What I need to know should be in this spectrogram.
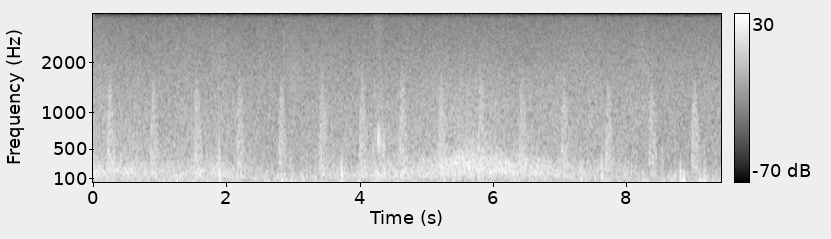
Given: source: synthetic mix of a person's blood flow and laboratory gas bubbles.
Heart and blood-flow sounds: Doppler ultrasound of blood flow; subclavian vein
4.20-4.38 s: bubbles
From the record:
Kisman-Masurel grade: 112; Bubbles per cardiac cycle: 1 to 2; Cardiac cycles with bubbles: 1 to 10%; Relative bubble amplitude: moderate (0.250 to 0.450); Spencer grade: 1 (occasional bubble signal discernible with the cardiac motion signal, with majority of cardiac periods free of bubbles); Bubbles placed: anywhere in the cardiac cycle

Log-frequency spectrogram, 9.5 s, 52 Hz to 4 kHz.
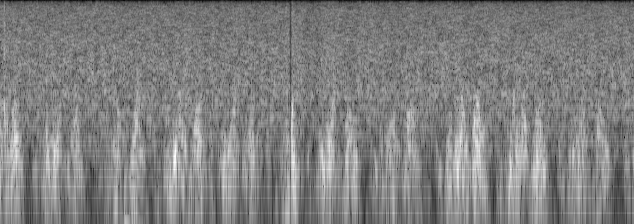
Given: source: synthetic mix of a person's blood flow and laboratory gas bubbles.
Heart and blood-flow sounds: Doppler ultrasound of blood flow; precordium
0.06-0.17 s: bubbles
0.67-0.74 s: bubbles
7.68-7.74 s: bubbles
From the record:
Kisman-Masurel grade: 121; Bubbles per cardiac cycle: 1 to 2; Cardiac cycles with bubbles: 10 to 50%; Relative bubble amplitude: barely perceptible (0.100 to 0.250); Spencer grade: 2 (many but less than half of the cardiac periods contain bubble signals, singularly or in groups); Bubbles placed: anywhere in the cardiac cycle

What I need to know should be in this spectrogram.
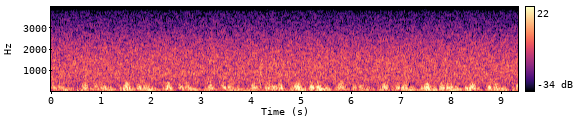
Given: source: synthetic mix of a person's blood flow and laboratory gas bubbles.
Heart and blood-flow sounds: Doppler ultrasound of blood flow; precordium
4.14-4.25 s: bubbles
4.33-4.42 s: bubbles
4.53-4.66 s: bubbles
From the record:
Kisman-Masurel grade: 212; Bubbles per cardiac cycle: several, 3 to 8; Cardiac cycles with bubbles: 1 to 10%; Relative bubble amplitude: moderate (0.250 to 0.450); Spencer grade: 1 (occasional bubble signal discernible with the cardiac motion signal, with majority of cardiac periods free of bubbles); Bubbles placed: anywhere in the cardiac cycle

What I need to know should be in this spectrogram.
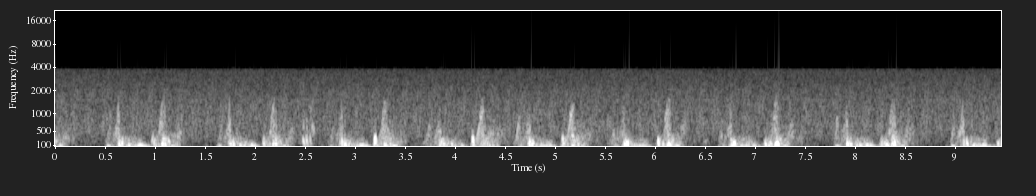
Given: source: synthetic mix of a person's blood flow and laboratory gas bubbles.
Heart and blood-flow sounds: Doppler ultrasound of blood flow; precordium
2.46-2.62 s: bubbles
From the record:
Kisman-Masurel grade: 111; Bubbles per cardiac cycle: 1 to 2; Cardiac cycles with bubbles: 1 to 10%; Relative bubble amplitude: barely perceptible (0.100 to 0.250); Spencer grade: 1 (occasional bubble signal discernible with the cardiac motion signal, with majority of cardiac periods free of bubbles); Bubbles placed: only in the low amplitude regions of the cardiac cycle

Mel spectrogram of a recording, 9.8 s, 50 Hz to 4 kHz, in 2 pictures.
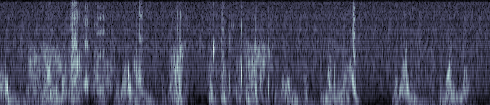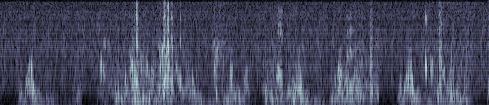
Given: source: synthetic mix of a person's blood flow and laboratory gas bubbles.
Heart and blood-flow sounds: Doppler ultrasound of blood flow; precordium
0.21-1.16 s: bubbles
1.32-1.49 s: bubbles
1.71-1.86 s: bubbles
2.06-2.73 s: bubbles
3.03-3.10 s: bubbles
3.31-3.61 s: bubbles
5.89-5.99 s: bubbles
6.02-6.77 s: bubbles
7.02-7.17 s: bubbles
7.52-7.90 s: bubbles
8.21-8.70 s: bubbles
9.13-9.63 s: bubbles
9.76-9.80 s: bubbles
From the record:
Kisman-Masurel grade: 232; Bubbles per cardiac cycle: several, 3 to 8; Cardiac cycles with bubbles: 50 to 99%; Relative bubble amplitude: moderate (0.250 to 0.450); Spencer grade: 3 (all of the cardiac periods contain showers or single bubble signals, but not dominating or overriding the cardiac motion signals); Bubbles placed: only in the low amplitude regions of the cardiac cycle

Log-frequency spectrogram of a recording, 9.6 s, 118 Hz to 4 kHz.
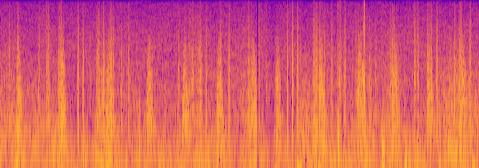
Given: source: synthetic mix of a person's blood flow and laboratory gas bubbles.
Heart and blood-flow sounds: Doppler ultrasound of blood flow; subclavian vein
6.72-6.83 s: bubbles
7.21-7.35 s: bubbles
From the record:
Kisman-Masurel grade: 112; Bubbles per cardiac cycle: 1 to 2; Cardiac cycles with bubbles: 1 to 10%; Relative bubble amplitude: moderate (0.250 to 0.450); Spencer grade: 1 (occasional bubble signal discernible with the cardiac motion signal, with majority of cardiac periods free of bubbles); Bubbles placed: anywhere in the cardiac cycle

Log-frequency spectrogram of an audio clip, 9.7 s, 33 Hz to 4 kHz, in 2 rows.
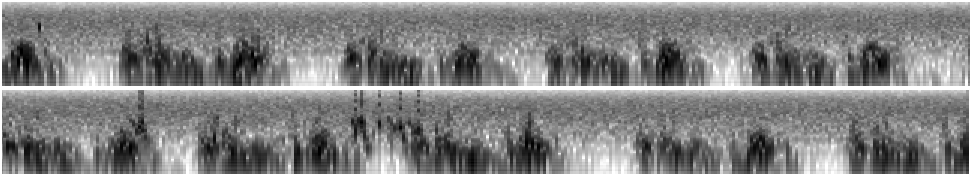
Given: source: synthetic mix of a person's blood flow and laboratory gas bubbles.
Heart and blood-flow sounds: Doppler ultrasound of blood flow; precordium
0.16-0.23 s: bubbles
1.16-1.35 s: bubbles
5.46-5.61 s: bubbles
5.87-5.96 s: bubbles
6.57-6.97 s: bubbles
From the record:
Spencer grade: 2 (many but less than half of the cardiac periods contain bubble signals, singularly or in groups); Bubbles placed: anywhere in the cardiac cycle

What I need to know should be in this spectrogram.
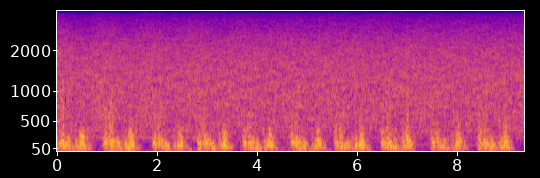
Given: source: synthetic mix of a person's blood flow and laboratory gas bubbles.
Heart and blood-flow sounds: Doppler ultrasound of blood flow; precordium
no bubbles
From the record:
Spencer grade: 0 (complete lack of bubble signals)

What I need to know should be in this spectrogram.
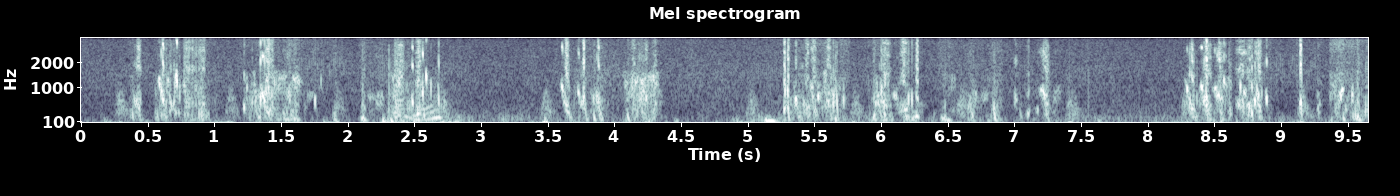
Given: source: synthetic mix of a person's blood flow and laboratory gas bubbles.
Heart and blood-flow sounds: Doppler ultrasound of blood flow; subclavian vein
0.37-0.49 s: bubbles
0.55-1.05 s: bubbles
1.20-1.84 s: bubbles
1.89-1.95 s: bubbles
2.08-2.73 s: bubbles
3.60-3.96 s: bubbles
4.07-4.38 s: bubbles
5.25-5.78 s: bubbles
5.90-6.58 s: bubbles
6.62-6.94 s: bubbles
7.00-7.37 s: bubbles
8.28-8.95 s: bubbles
9.12-9.21 s: bubbles
9.28-9.33 s: bubbles
9.37-9.66 s: bubbles
From the record:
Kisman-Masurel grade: 332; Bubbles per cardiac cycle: rolling drumbeat, 9 or more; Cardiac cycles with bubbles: 50 to 99%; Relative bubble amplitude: moderate (0.250 to 0.450); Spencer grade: 3 (all of the cardiac periods contain showers or single bubble signals, but not dominating or overriding the cardiac motion signals); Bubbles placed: anywhere in the cardiac cycle

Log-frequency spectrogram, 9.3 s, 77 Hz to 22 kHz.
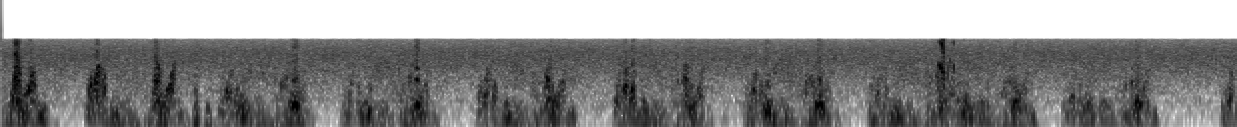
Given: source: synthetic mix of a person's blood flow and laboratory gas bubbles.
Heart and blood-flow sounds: Doppler ultrasound of blood flow; precordium
6.99-7.15 s: bubbles
From the record:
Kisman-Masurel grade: 111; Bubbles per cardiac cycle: 1 to 2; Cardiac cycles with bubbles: 1 to 10%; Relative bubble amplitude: barely perceptible (0.100 to 0.250); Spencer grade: 1 (occasional bubble signal discernible with the cardiac motion signal, with majority of cardiac periods free of bubbles); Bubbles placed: only in the low amplitude regions of the cardiac cycle

